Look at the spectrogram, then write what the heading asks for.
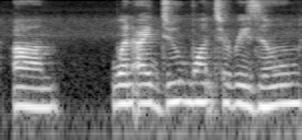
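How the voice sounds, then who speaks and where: Woman with a fairly low pitch and monotone, flat intonation. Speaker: tarot reader. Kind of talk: tarot reading. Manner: stumbling over words.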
